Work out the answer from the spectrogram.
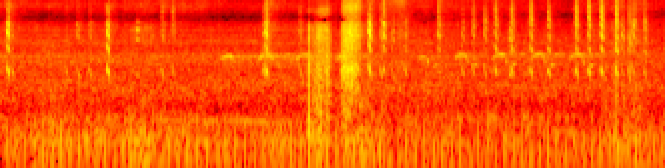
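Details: Hummingbirds feeding in a frenzy give rapid high chirps and ticks, with a louder burst of chirping near the middle, all over a continuous low wing hum.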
